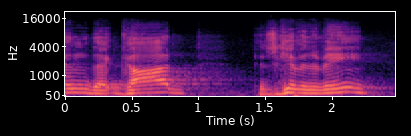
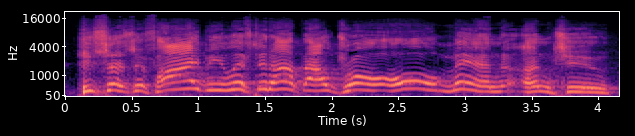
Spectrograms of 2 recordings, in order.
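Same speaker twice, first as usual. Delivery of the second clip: higher, building preacher's cry, full force; rising preaching; 7 semitones higher than usual. Acted. Preacher urging the congregation toward the cross, rising high. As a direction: lift it up like a revival climax.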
